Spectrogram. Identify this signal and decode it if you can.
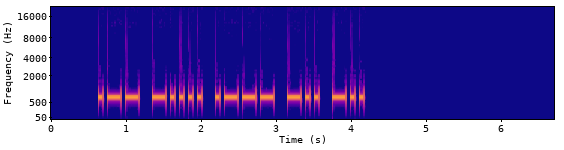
Morse code, heard as a keyed tone, about 20 wpm, 700 Hz. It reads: W6JDD
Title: USA Call Signs - 5 Characters - Repeated 2x - 20wpm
